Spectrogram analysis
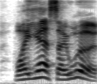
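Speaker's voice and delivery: put-on sincere, wholesome, earnest tone. Retelling a character's reply to a party invitation: imitating an earnest reply. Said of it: "just so, like, earnestly".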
